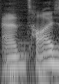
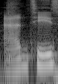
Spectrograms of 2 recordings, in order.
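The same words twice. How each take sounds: First: The word is said the American way. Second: The word is said a non-American way.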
